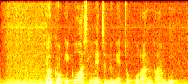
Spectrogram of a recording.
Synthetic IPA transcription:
b̥ä̤ɡ̥ɔŋikuaslined̥ʒ̥ə̤nəŋet͡ʃukuɾanrambʊt̪̚

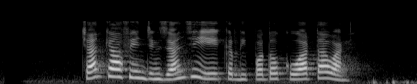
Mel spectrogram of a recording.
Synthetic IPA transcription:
t͡ʃankafind͡ʒɨŋzansiikɨrdipɔt̪ɔkuwart̪awan

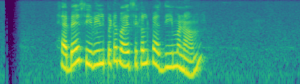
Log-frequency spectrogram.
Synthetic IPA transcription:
hæbɛjsiʋilpiʈəbajsikəlpæd̪iːmənam

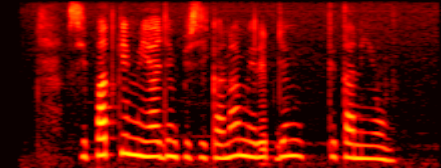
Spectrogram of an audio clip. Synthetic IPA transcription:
sipat̪̚kimiad͡ʒɨŋpisikanamiɾip̚d͡ʒɨŋ | t̪it̪anium

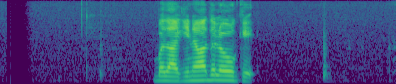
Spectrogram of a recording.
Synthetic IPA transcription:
bəd̪akinaʋad̪əloːke

